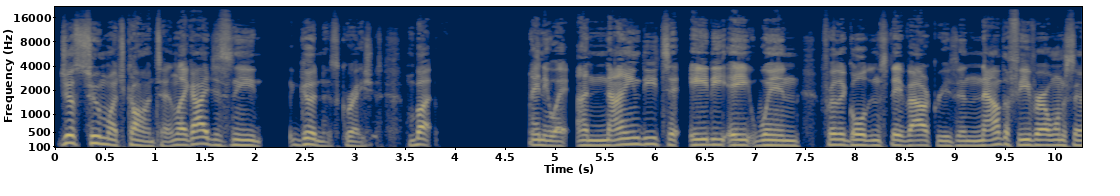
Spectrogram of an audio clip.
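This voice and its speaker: A hoarse man hosting a solo basketball show, talking through games and stats in a casual, rambling way. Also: medium pitch, no room sound, clean studio sound. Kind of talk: solo sports analysis podcast.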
